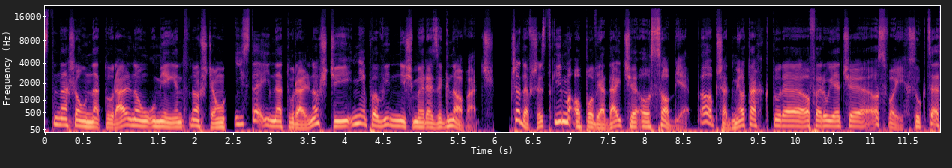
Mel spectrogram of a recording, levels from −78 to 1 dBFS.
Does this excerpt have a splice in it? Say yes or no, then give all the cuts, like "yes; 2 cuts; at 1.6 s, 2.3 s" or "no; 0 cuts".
no; 0 cuts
